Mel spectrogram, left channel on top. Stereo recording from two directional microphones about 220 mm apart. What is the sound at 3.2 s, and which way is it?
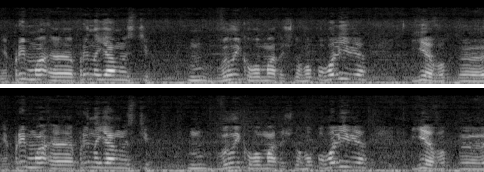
Speech, 15° left (ahead or behind).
